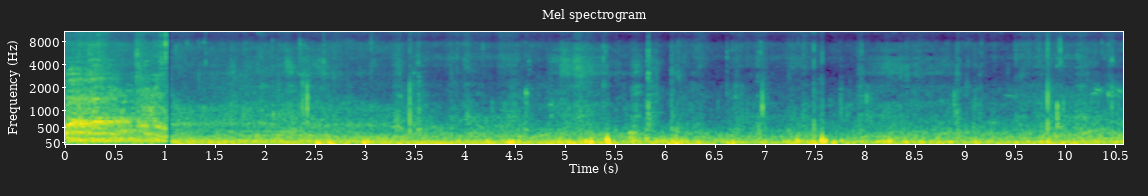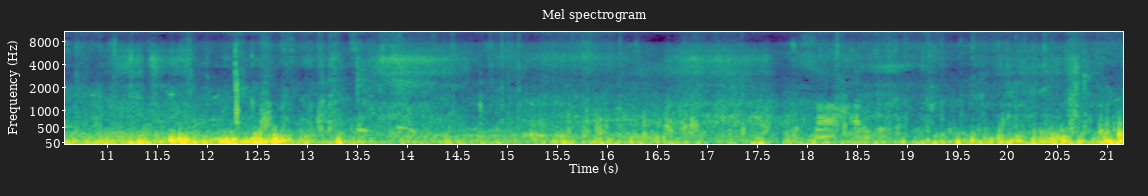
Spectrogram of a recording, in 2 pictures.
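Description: Wind blows and buffets the microphone outdoors.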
